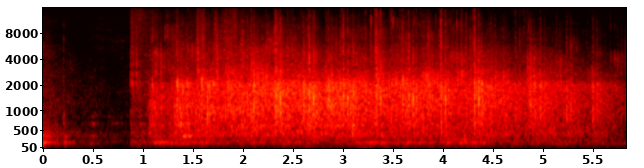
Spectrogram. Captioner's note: audience applauds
